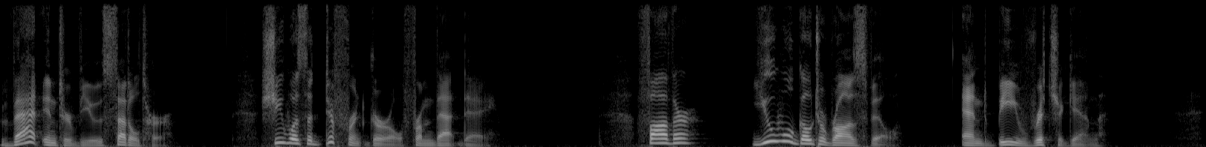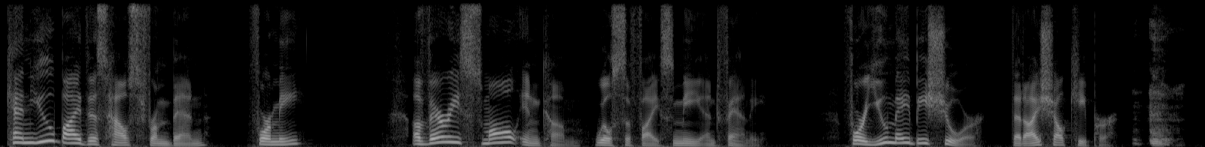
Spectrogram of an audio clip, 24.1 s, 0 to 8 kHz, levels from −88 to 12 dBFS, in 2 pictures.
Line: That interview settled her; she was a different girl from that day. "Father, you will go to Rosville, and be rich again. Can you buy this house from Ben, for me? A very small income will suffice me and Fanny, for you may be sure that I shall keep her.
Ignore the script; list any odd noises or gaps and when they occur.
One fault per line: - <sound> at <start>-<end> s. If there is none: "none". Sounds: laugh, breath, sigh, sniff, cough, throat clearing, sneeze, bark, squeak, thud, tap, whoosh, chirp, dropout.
- throat clearing at 23.4-23.9 s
